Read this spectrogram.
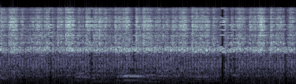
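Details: Ceiling fan running on a makeshift connection, same noise at any speed (low, medium, high); steady high scraping hiss with a faint uneven rattle, traced on opening it to a broken bearing.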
